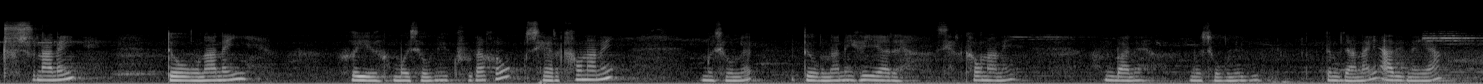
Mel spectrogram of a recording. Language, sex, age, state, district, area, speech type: Bodo, female, 45-60, Assam, Chirang, urban, spontaneous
